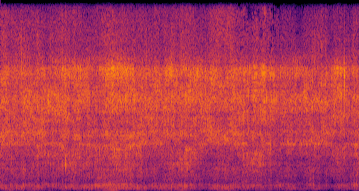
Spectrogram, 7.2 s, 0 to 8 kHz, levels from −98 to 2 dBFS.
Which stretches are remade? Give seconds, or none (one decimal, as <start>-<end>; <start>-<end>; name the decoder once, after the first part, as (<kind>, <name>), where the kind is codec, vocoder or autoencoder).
0.0-4.7 (codec, SNAC); 5.6-7.2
